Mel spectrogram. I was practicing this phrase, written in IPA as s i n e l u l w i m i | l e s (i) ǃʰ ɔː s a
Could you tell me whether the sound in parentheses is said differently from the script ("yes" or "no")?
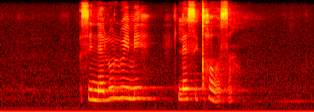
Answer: no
